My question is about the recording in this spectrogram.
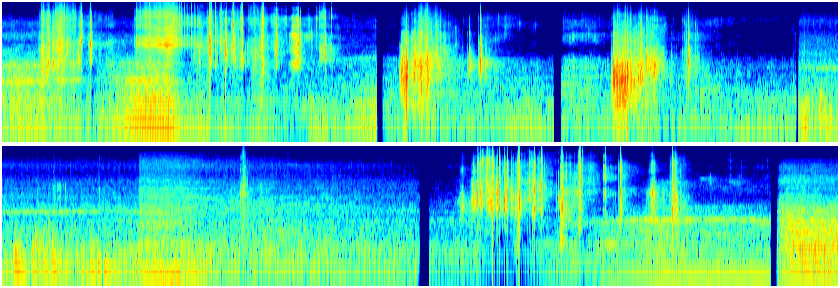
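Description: A car tyre rolling over small objects and crushing them: several separate runs of sharp cracks and crunches, with a quieter, steadier stretch in the middle.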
